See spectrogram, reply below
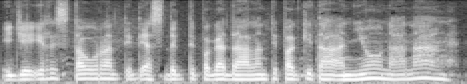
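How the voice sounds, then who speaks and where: A man acts as a dutiful young student son in a Philippine radio drama. He speaks to his mother in a voice of middling pitch. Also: little pitch movement, quick pace, no echo, natural voice. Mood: explaining. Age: young adult.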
